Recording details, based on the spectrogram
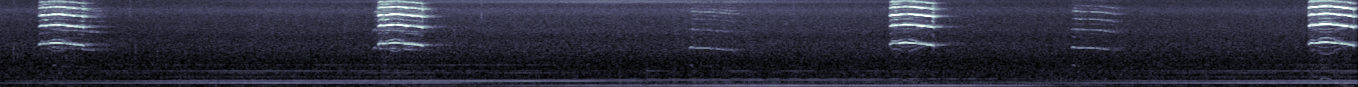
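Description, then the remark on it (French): Night birds in a forest call out in short, sharp bursts every few seconds, with fainter answering calls, all over a steady low background drone and no voices. “Les oiseaux de nuit.”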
